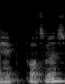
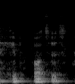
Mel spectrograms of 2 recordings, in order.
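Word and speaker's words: Hippopotas: I always want to say hippopotamus, but it's a hippopotus.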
